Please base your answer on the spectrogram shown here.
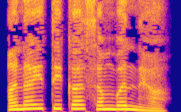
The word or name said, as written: ಸಂಬಂಧಿ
